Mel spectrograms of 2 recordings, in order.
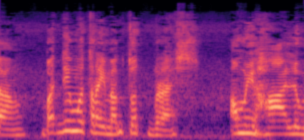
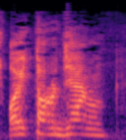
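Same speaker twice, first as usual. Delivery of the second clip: ordinary delivery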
